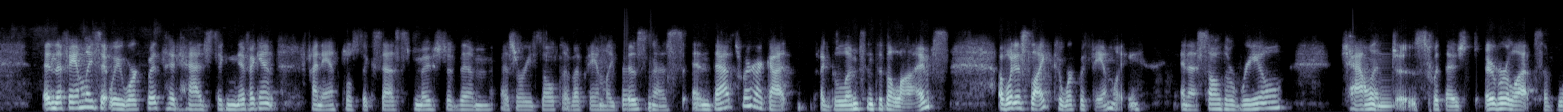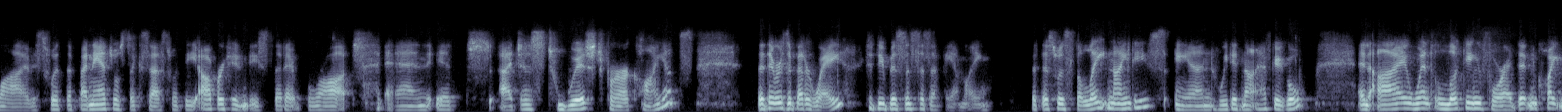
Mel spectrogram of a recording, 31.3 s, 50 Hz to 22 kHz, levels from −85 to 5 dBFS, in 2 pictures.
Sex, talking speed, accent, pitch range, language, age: female, 195 wpm, American, 145-180 Hz, English, 40-59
